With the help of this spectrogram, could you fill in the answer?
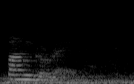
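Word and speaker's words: Whangārei: you get into the the w pronounced as F fonger fonger this was a report where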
